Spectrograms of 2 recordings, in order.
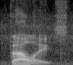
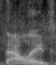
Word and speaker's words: phthalates: and it's full of something else it's called phthalates and it's that's spelled p phth anyway uh and these things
